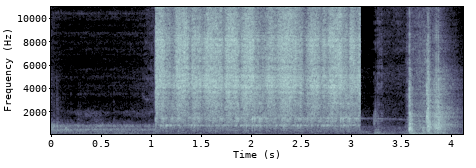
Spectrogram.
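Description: A pressure cooker hisses loudly as steam escapes.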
